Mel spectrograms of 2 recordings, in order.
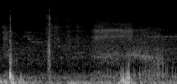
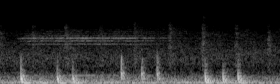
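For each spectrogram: First: Two short, dull knocks with a low thud and almost no ring: a thin, light sheet-metal car panel. Second: Knuckle knocks on a car's steel body structure give short, low, dead thuds: solid and heavy.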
